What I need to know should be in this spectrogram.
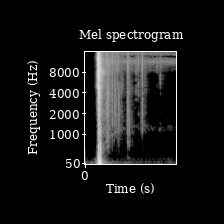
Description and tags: Striking a lighter.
